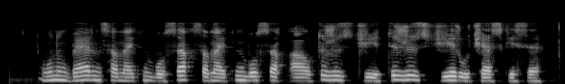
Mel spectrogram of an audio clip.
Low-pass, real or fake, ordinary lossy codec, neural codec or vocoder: 7.2 kHz; real; none; none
